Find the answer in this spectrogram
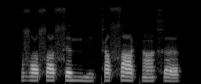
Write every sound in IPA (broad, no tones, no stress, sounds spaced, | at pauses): zˤ o sˤ œ s ə mʲ ɛ̤ k ɪ sˤ ɛ k ɑ̃ x ɐ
